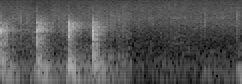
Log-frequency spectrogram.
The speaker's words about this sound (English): And what will happen when the door of the manager's office opens to his knock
